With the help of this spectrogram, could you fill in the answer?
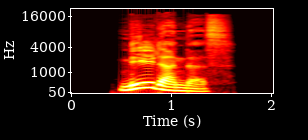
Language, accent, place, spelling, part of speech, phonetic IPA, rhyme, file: German, Germany, Berlin, milderndes, adjective, [ˈmɪldɐndəs], -ɪldɐndəs, De-milderndes.ogg
- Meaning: strong/mixed nominative/accusative neuter singular of mildernd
